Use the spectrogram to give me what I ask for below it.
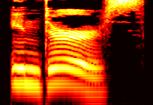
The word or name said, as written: endures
